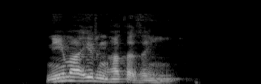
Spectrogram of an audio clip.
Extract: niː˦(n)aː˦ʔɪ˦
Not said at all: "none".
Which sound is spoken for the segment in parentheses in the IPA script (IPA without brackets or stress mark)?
m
